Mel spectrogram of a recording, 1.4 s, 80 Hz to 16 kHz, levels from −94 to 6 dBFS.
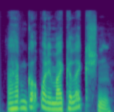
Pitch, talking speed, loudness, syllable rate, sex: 155 Hz, 290 wpm, -17 LUFS, 8.8 syllables/s, male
